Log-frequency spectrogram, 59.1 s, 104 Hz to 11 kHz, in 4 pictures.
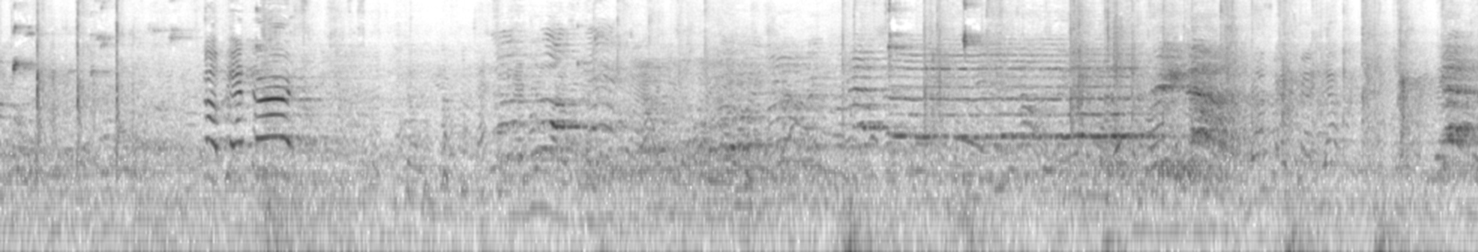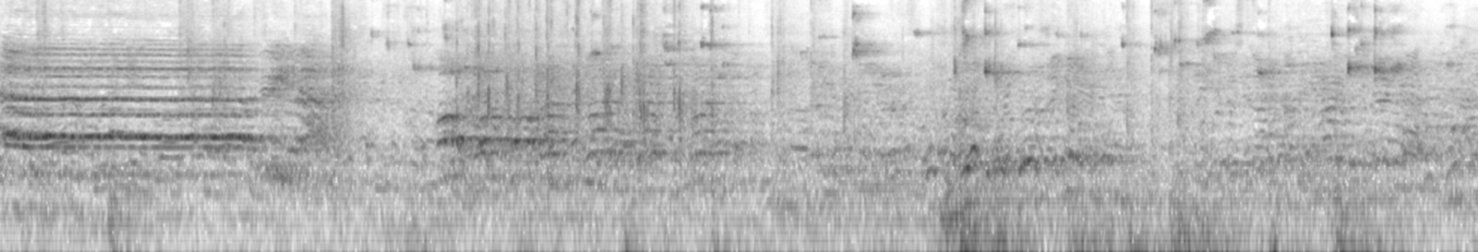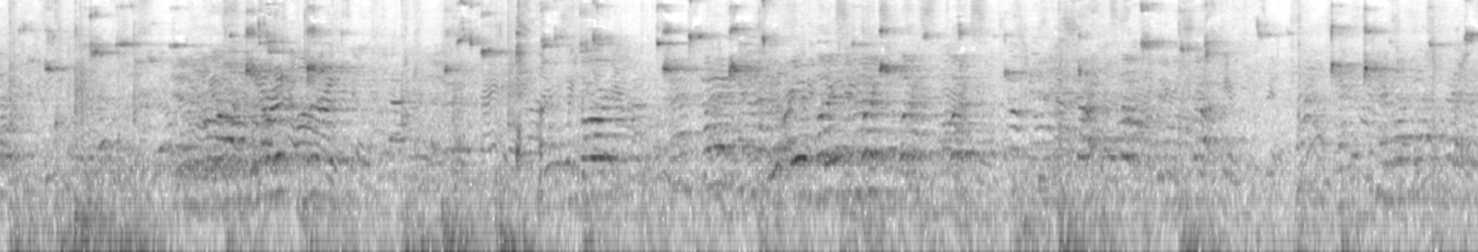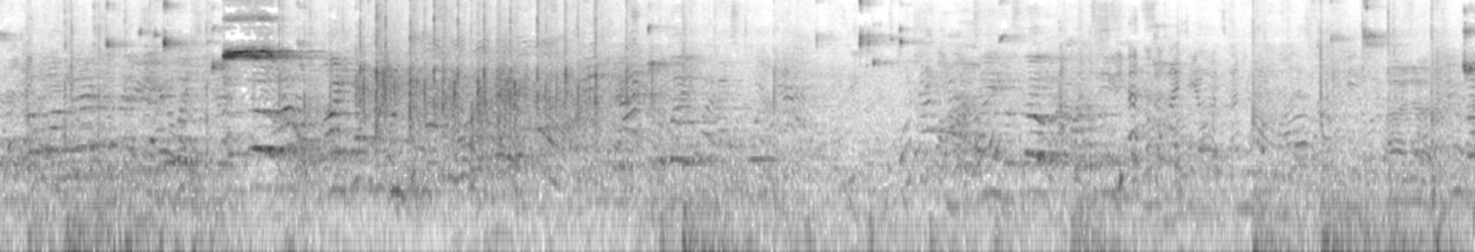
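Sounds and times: shouting and chatter: 0.0s - 59.0s.

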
